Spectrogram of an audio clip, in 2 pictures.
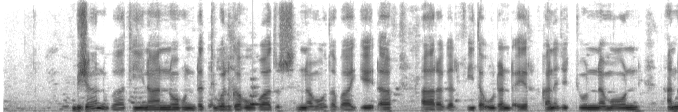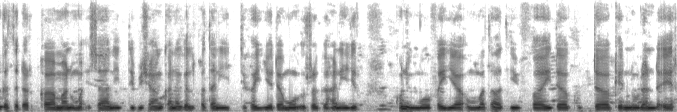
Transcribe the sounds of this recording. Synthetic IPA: bɪʃaːnʊbaːt̪iːnaːnːo̞ːɦʊnd̪ɐt̪ːɪwɐlɡɐhuːbaːt̪ʊsnɐmo̞ːt̪ɐbaːjʔe̞ːᶑaːf | haːɾɐɡɐlfiːt̪ɐ̰ʔuːd̪ɐnd̪ɐ̰ʔe̞ːɾɐ̥kɐnɐd͡ʒɛt͡ʃːuːnːɐmo̞ːnːɪ | hɐŋɡɐsɐd̪ɐɾkaːmɐnʊmɐʔɪsaːniːt̪ːɪbɪʃaːŋkɐnɐɡɐlfɐt̪ɐniːɪt̪ːɪfɐjːɐd̪ɐmuːɪ̰rːɐɡɐhɐniːd͡ʒɪɾʊ̥ | kʊnɪmːo̞ːfɐjːaːʔʊmːɐt̪aːt̪iːffaːjɪd̪aːɡʊd̪ːaːkɛnːuːd̪ɐnd̪ɐ̰ʔe̞ːɾɐ

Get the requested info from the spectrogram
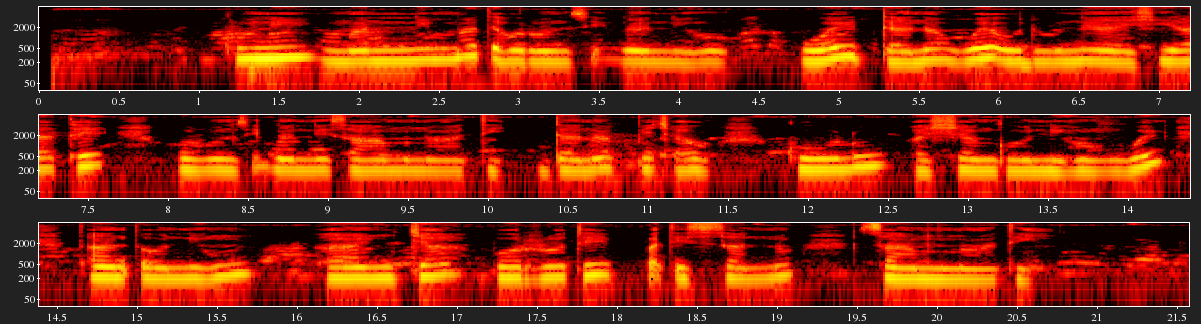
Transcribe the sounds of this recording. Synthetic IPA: kʰʊnɪmɐnːɪmːɐt̪ɛhɔɾɔnsɪʔnɐnːɪhɔ | wɔjd̪̥ɐnɐwɔjɔd̪unːɛhɐjʃɪɾɐt̪ʰɛhɔɾɔnsɪʔnɐnːɪsaːmʊnaːt̪ɪ | d̪ɐnɐbɪt͡ʃʼɐhɔkʰuːlʊɐʃːɐŋɡonːɪɦɔwɔjt̪ʼɐnt̪ʼonːɪhuhand͡ʒɐbɔrːɔt̪ɪb̥ɐt̪ʼɪsːɐnːɔsaːmʊnaːt̪ɪ

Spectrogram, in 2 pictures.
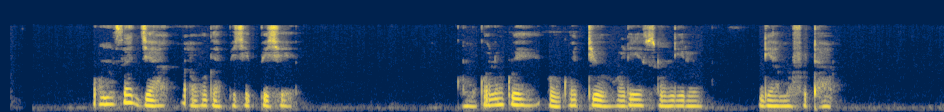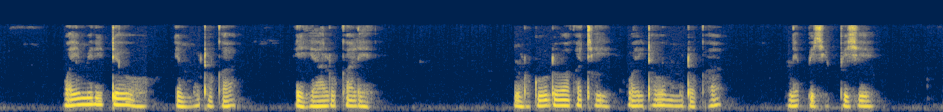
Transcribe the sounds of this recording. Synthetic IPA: o̞musaɟːaːβuɡapːicipːici | kumuko̞̰no̞ɡwe̞oɡwadːjo̞waliesuːŋɡiɾo̞ | ɾjaːmafutʰa | wajimiɾidːe̞wo̞ | e̞mːoto̞ka | e̞ɾjaːlukale̞ | muluɡuːndo̞lwakatʰiwajitawe̞mːoto̞kʰa | ne̞pːicipːici

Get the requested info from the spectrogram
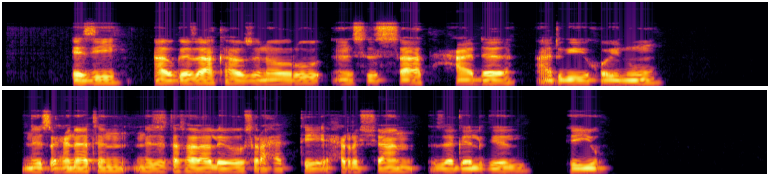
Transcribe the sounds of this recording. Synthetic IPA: ʔɨzi | ʔaβɡɐzakʰaβzɨnɐβɾuʔɨnsɨsat̪ħad̪ɐ | ʔa̰d̪ɡikʰo̞jnu | nɨt͡sʼɨʕnɐt̪ʰɨnːɨzɨt̪ʰɐfɐlalɐjusɨɾʔaħɨt̪ʰːiħɨɾɨʃanzɐɡɐlɡɨl | ʔɨjːu

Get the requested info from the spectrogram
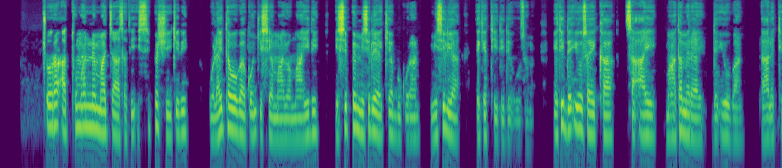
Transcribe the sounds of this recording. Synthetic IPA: t͡ʃʼɔɾɐʔɐt̪ːʊmɐnːɛmɐt͡ʃʼːaːsɐt̪ɪʔɪsːɪpːɛʃiːkʼɪd̪ɪ | wɔlɐjt̪ːɐwɔɡaːkʼɔnt͡ʃʼːɪsːɪjɐmaːjʊwaːmaːjɪd̪ɪ | ɪsːɪpːɛmɪsɪlɪjɐɛkʰːɪjɐbʊkʼʊɾɐn | mɪsɪlɪjɐ | ɛkɛt̪ʰːiːd̪ɪd̪ɛʔoːsɔnɐ | ʔɛt̪ɪd̪ɛʔɪjoːsɐjkʰːɐ | sɐʔɐj | maːt̪ɐmɛɾɐjɐjd̪ɛʔɪjobaːn | laːlɛt̪ːɪ

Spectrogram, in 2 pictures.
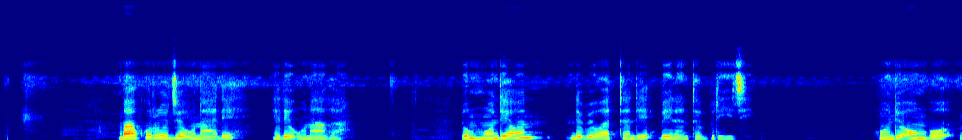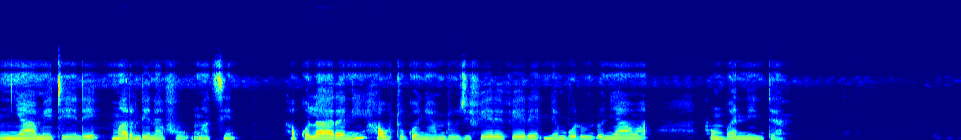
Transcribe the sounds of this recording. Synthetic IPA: mbakuɾud͡ʒɛunaɗɛ | ɛɗɛʔunaka | ɗumhɔndɛɔnː | dɛɓɛwatːandɛbɛnantabɾid͡ʒi̥ | hɔndɛɔnbɔɲamɛtɛndɛmaɾndɛnafumasin | hakːɔlaɾanihawtuɡɔɲamdud͡ʒifɛɾɛfɛɾɛndɛmbɔɗumɗɔɲaːma | ɗumbanːintan

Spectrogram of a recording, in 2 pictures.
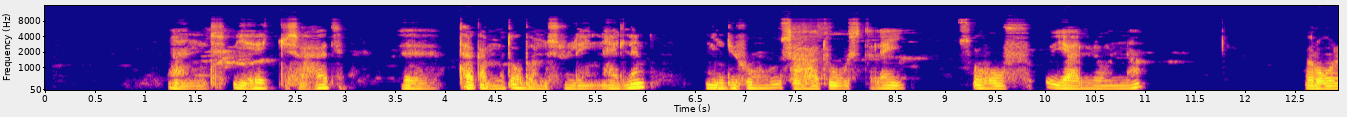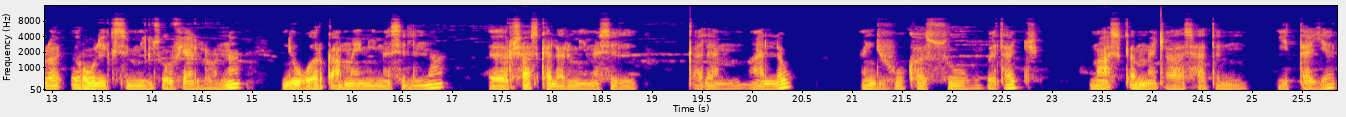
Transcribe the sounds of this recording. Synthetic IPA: ʔand̪jɛhɨd͡ʒːsahat̪ | əkʼəmːɨt̪ʼo̞bəmɨslulajɨnːajalːən | ɨnd̪ihusəhat̪ʰuwʊst̪ʼlaj | sʼɨhufjalːəwɨnːa | ɾoliksjɛmːilsʼɨhufjalːəwɨnːa | ɨnd̪ihuwɔɾkʼamːajɛmːiməsɨlɨnːa | ɨɾʃaskʰələɾɨmːiməsɨl | kʼələmalːəhu | ʔɨnd̪ihukʰəsobət̪ʰat͡ʃː | maskʼəmːət͡ʃʼasat̪ʼɨn | jɪt̪ʰːajːal

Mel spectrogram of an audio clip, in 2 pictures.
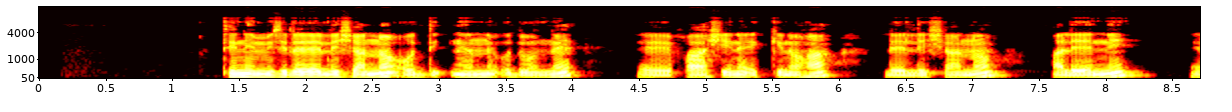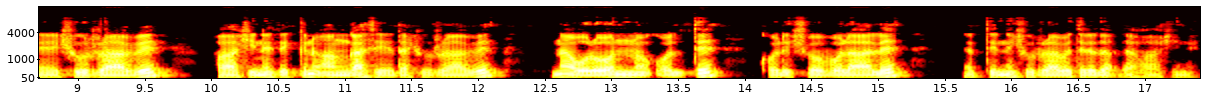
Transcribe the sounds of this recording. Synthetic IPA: t̪ɪnɪmɪs̬ɪlɛleːlːɪʃːɐnːɔʔɔd̪ɪʔɛnːɪɔd̪unːɛ | faːʃɪnɛɪkːɪnɔɦɐ | le̞ːlːɪʃːɐnːɔ | ɐle̞ːnːɪ | ʃʊrːaːbɛ | faːʃɪnɛt̪ɛkːɪnɔɐŋɡɐs̬eːd̪ɐʃʊrːaːbɛ | nɐwɔɾo̞ːnːɔkʼɔlt̪ːɛ | kʰɔlɪʃobɔlaːlɛ | jɐt̪ːɪnːɛʃʊrːaːbɛt̪ɪlɛd̪ɐɗɐfaːʃɪnɛ

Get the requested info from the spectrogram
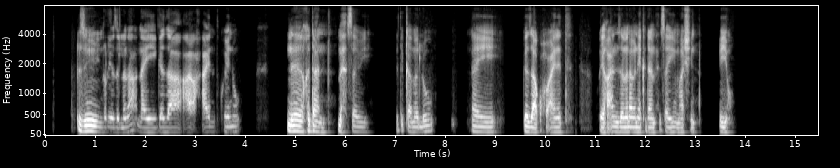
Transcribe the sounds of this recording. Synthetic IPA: ʔɨzinɨɾiʔozɐlːɐna̰najɡɐzaħajnɐt̪kʰo̞jnu | nɨkɨd̪anmɨħsʼɐβi | jɨt̪ʼɨkʼːɐmɐlːɐu | naj | ɡ̥ɐzakʼuħṵʕa̰jnɐt̪ | wɔjka̰ʕanɨzɐmɐnabɐnajkʰɨd̪anmɨħɨt͡sʼɐβimaʃin | ʔɨjːu

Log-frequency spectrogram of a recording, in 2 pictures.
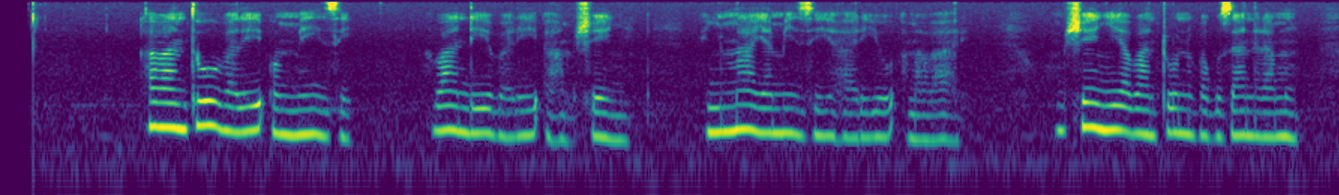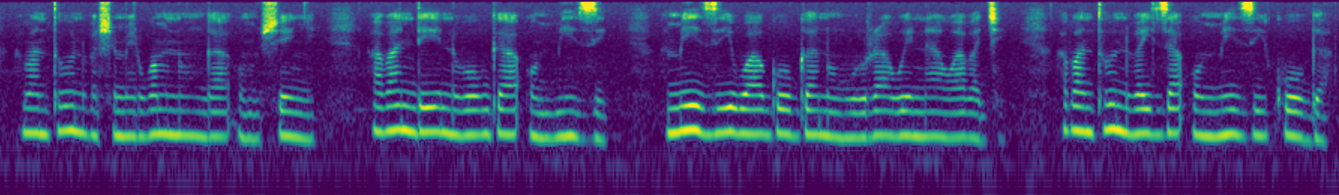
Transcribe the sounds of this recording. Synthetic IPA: aβaːntuβaɾiʔo̞mumiːzi | aβaːndiβaɾiahamuʃe̞ːɲi | eɲumajamiːziɦaɾijo̞ʔamaβaːɾi | o̞muʃe̞ːɲiaβaːntuniβaɡuzaniɾamu | aβaːntuniβaʃe̞me̞ɾwamunoːŋɡao̞muʃe̞ɲi | aβaːndiniβoβuɡao̞mumiːzi | amiːziwaːɡoːɡanowuɾawe̞ːnawaβaɟe | aβaːntuniβaizaʔo̞mumiːzikwoːɡa

